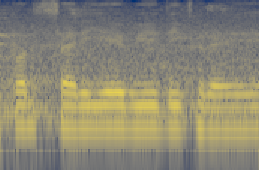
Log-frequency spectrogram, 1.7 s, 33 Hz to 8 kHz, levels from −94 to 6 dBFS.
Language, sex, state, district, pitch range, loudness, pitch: Hindi, male, Uttar Pradesh, Shamli, 130-135 Hz, -14 LUFS, 135 Hz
